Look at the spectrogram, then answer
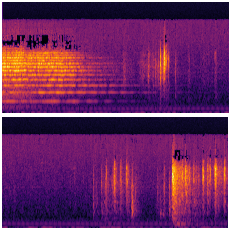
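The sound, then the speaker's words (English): A door slips out of someone's hand and bangs shut with a loud thud near the end, preceded by some rattling and clicking, with a steady low hum throughout and a held tone at the start. “The door just slipped out of my hand. That's all that happened. You nearly broke it off.”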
